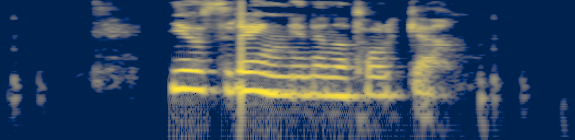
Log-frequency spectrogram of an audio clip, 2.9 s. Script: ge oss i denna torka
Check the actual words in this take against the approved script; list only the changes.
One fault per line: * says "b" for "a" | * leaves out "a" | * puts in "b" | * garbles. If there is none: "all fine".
* puts in "regn"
